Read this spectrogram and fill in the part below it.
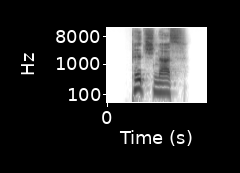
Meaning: soaking wet
- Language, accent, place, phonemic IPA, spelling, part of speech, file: German, Germany, Berlin, /ˈpɪt͡ʃˈnas/, pitschnass, adjective, De-pitschnass.ogg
